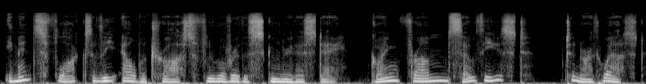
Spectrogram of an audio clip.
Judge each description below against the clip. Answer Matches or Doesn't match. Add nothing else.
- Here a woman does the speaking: Doesn't match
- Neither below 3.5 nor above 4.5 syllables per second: Matches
